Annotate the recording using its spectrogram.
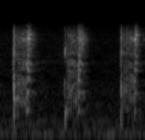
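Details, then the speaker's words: Infant with whooping cough: three quick, high-pitched coughs in rapid succession with little pause for breath, with apparent breathing pause and lip colour change during the episode; pertussis paroxysmal cough. "Tose, tose, tose, tose, tose. Y es el sonido. Se llama instridor respiratorio."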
